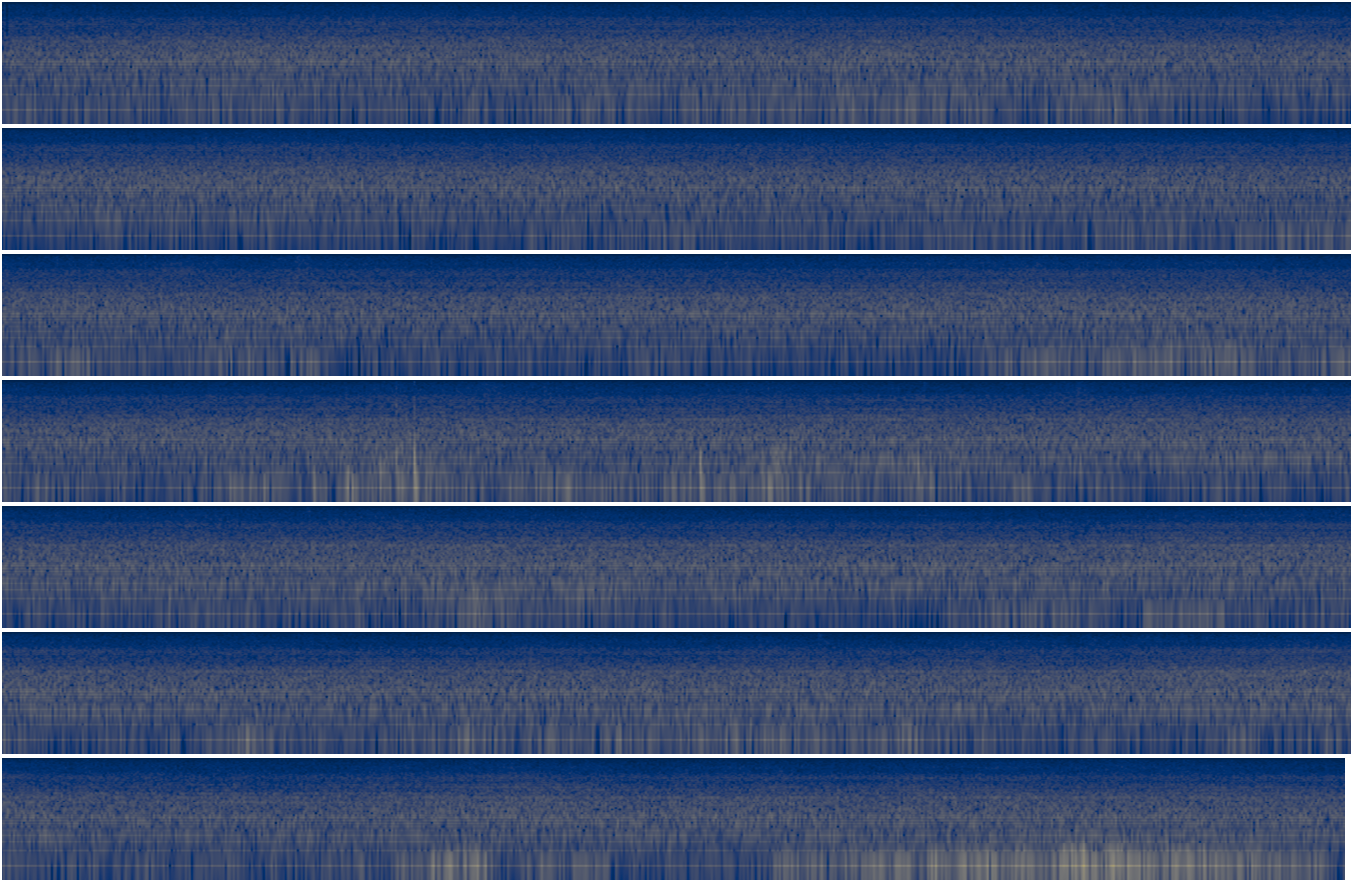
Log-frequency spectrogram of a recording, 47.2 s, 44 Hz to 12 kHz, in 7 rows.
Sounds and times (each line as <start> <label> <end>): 0.0 kitchen extractor fan mounted on roof 47.1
